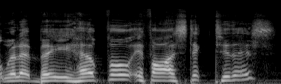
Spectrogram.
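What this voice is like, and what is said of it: Put-on British-Australian accent. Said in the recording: “This is a British Australian accent together ... Our favorite British Australian”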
